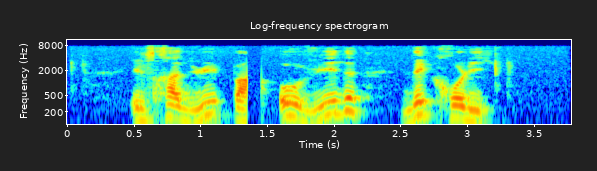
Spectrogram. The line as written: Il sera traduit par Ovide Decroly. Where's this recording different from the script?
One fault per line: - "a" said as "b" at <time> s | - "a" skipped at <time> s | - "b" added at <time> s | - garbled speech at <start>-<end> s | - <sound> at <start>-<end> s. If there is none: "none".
- "sera" skipped at 0.6 s
- dropout at 1.4-1.5 s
